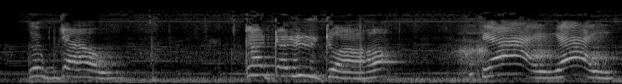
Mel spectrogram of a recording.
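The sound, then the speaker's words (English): A baby babbles in high, sing-song coos and gurgles, several short bursts with brief pauses between them, fairly clear over a faint background hum. “Turns out there's a lot to be learned from the goo goo gaga sounds of a baby.”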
